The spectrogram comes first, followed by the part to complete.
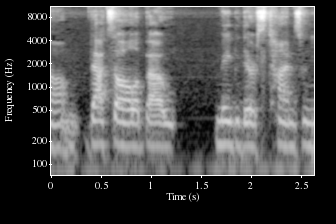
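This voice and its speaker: With vocal fry and a fairly low pitch, a woman speaks in monotone, flat intonation. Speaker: sales trainer. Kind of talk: live-streamed training. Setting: live stream.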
